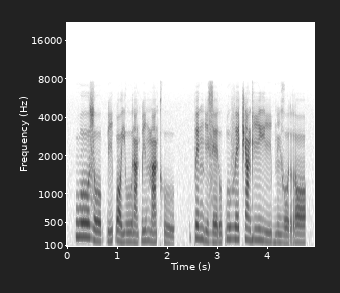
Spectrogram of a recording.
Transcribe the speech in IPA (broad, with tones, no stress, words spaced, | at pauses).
woː˦zoː˨ k͡pi˨˦ɓɔ˨juː˨ ɾã˨k͡pi˦ mã˨˦kʰu˨ | pe˦ŋi˨ze˨ ɾu˨ɓu˦ ve˦t͡ʃã˦ ɡiː˦jiː˨bĩ˨ ɣo˨rɔ˦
